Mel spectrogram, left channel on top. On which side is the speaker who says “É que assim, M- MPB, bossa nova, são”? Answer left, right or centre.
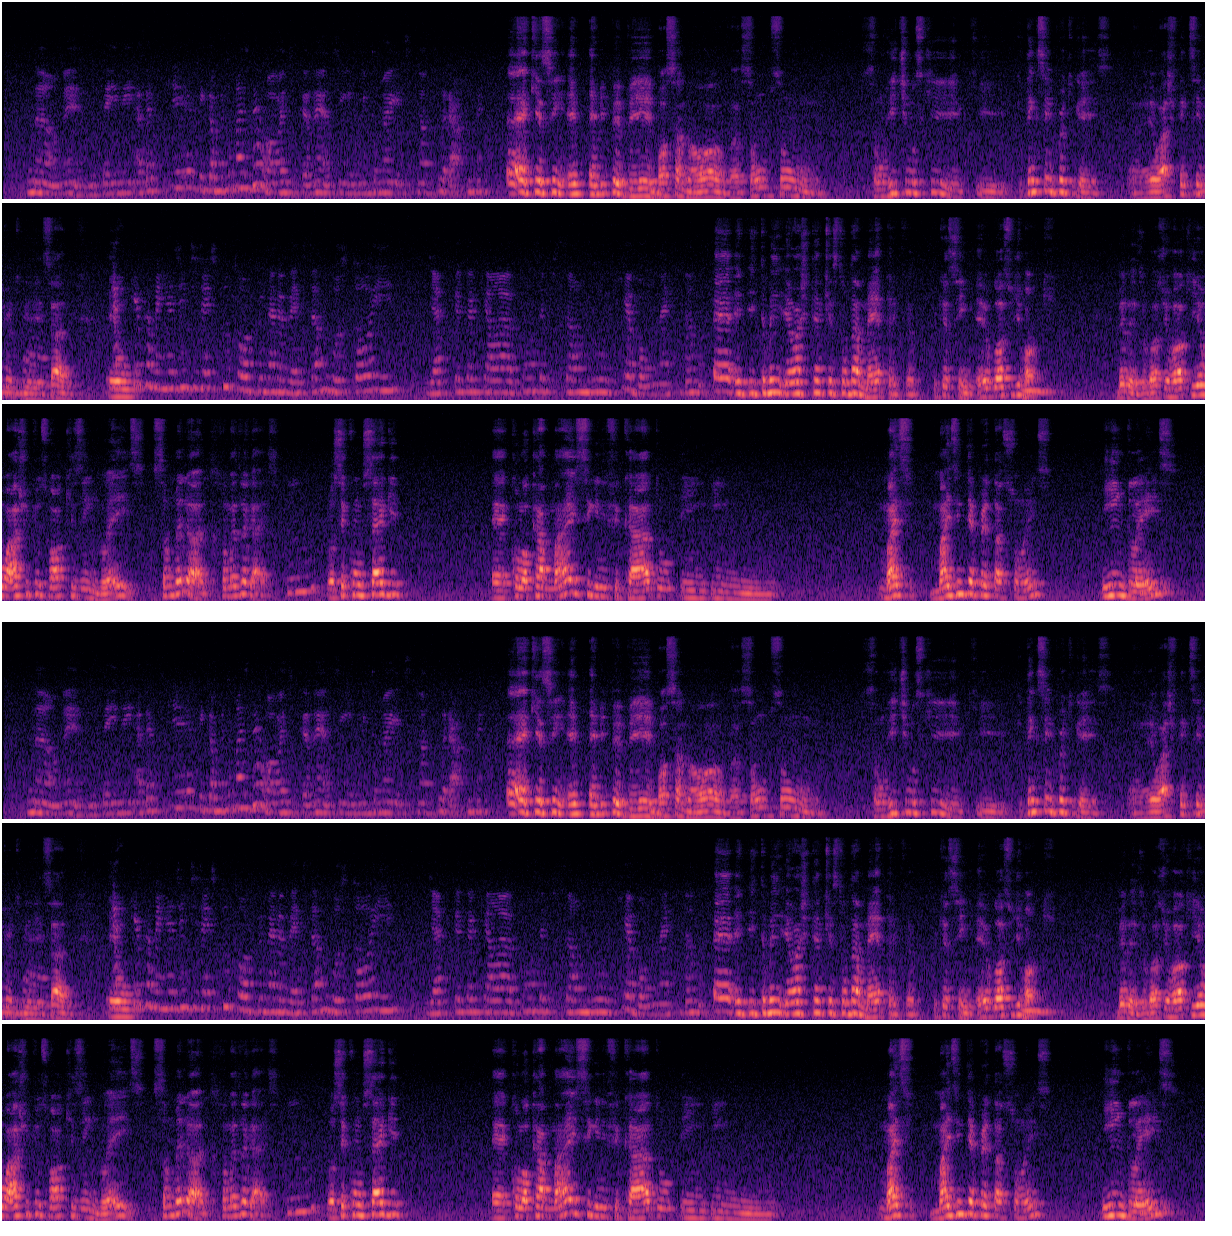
Left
